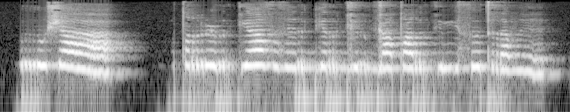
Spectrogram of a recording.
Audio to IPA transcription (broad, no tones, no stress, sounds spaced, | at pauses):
r u ʃ aː | tˤ ɪ r ɭ ɯ r kʲ aː z ə z ɪː r bʲ a r ɡʲ ɯ r ɡʲ uː tˤ ɯ r kʲ u mʲ ɐ s ɯ t r a v ɪː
